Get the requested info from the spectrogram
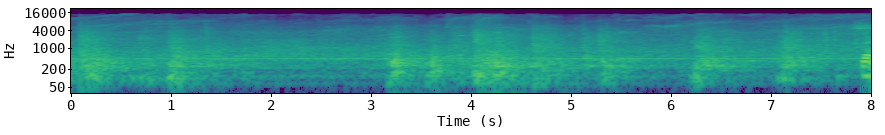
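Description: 2WD short course RC trucks with 13.5-turn brushless electric motors running laps, several short rising and falling motor whines as they accelerate and brake, with a steady faint hum underneath.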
